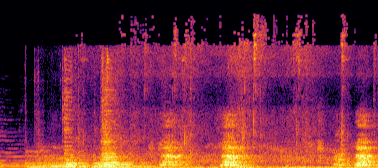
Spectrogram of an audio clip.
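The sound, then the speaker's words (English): A dog barks repeatedly, roughly half a dozen sharp woofs at an uneven pace, over a low steady background rumble. “There was a guy training his dog, though? I'm only seeing a dog.”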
